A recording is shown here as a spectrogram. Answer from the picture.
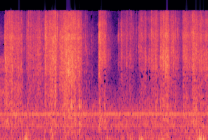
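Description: Clear plastic bag crinkling and rustling in irregular bursts as it is handled and unwrapped from a guitar effects pedal. A faint steady high tone runs underneath.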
